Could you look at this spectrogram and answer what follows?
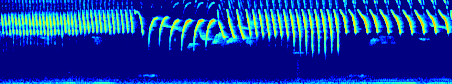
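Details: Canary singing a loud extended lure song to encourage other canaries: a dense rapid trill, a few arched whistles, then a long series of quick downward-slurred notes.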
